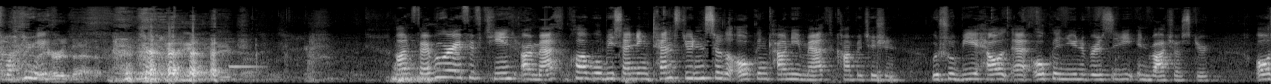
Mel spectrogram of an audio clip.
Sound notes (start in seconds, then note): 0.0 audience laughs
